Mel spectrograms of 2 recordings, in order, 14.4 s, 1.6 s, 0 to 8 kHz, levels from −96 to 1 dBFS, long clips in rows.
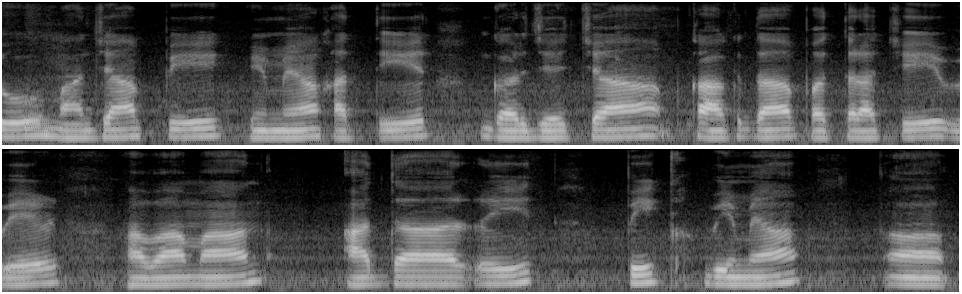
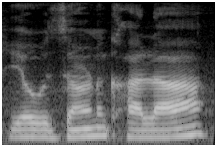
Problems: constant background noise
